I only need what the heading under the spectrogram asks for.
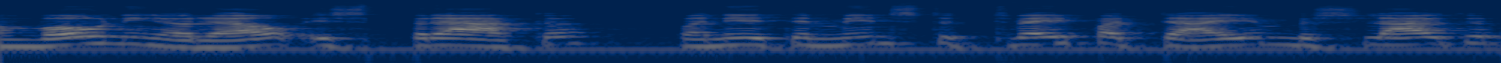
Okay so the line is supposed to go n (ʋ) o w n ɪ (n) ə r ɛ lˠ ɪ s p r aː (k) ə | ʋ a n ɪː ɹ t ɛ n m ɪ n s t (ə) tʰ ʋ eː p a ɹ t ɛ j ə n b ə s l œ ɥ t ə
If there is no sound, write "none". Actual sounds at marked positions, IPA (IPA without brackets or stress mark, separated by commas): ʋ, ŋ, k, ə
